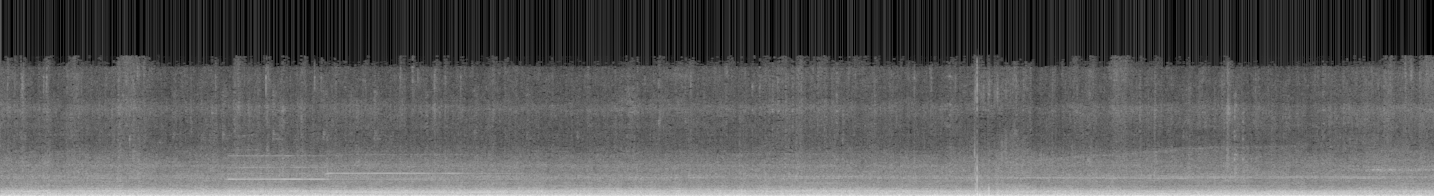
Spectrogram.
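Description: Tyres hum on the road beneath a moving bus.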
